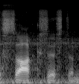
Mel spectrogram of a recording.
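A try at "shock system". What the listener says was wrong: I think you said sock. The sock system?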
